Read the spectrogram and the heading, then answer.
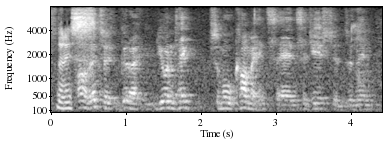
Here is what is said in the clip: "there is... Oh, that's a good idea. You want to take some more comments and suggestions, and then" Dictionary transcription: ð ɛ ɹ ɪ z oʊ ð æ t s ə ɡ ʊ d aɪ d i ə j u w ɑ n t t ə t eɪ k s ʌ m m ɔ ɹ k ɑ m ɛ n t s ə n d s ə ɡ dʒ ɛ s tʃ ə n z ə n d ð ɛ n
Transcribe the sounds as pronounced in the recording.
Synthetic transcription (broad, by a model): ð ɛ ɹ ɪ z oʊ ð æ t s ə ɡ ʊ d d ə j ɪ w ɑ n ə t eɪ k s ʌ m m ɔ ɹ k ɑ m ɛ n t s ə n s ə ɡ dʒ ɛ s tʃ ə n z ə n ð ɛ n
